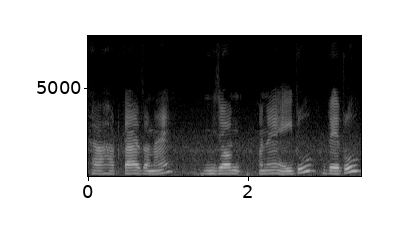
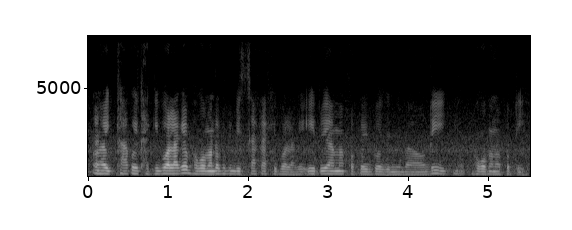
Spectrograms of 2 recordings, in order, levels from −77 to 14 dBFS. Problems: background sounds at intervals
